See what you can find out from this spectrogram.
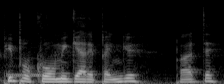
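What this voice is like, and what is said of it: A badly done put-on accent. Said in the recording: “No, that's a terrible accent.”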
